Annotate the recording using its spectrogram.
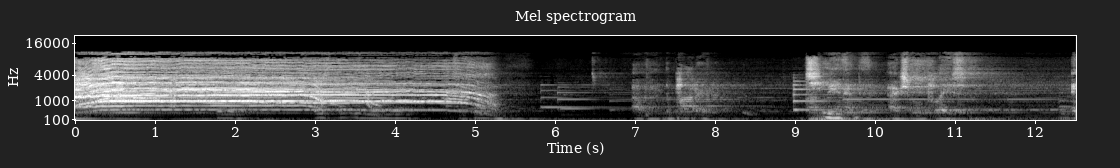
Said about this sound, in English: On the count of three, I want everybody to scream and release, because y'all suppressing and holding in some things. One, two, three. Scream.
